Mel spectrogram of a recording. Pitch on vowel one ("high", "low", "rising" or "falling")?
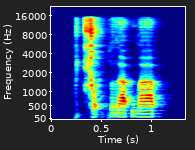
low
